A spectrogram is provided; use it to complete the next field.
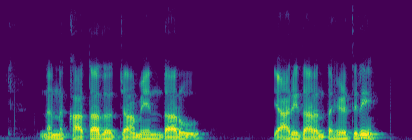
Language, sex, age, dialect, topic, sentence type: Kannada, male, 31-35, Dharwad Kannada, banking, question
